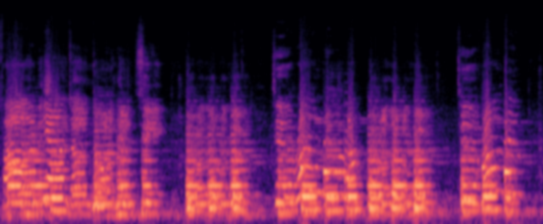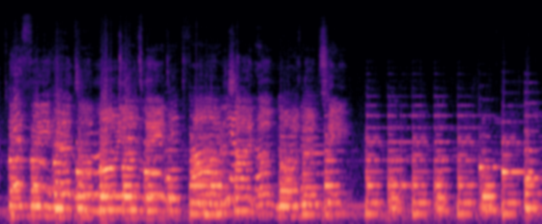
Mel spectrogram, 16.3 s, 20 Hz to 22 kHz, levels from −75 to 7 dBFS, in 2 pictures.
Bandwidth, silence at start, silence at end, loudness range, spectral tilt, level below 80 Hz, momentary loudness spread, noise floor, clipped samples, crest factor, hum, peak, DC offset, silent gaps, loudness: 13.5 kHz; 0 s; 0 s; 5 LU; -6.5 dB/octave; -46 dBFS; 9 LU; -31 dBFS; under 0.1%; 12 dB; none; 0 dBFS; under 0.1%; none; -11 LUFS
